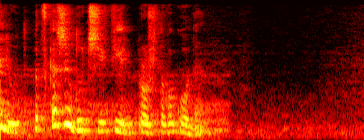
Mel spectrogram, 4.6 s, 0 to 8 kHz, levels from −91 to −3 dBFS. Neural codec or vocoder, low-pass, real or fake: vocoder, 24 kHz, 100 mel bands, Vocos; 7.2 kHz; fake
